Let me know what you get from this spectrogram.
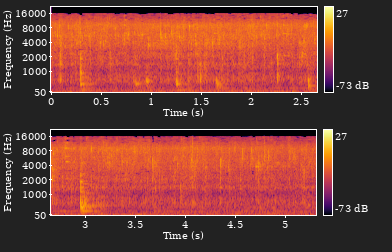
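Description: Diced green capsicum sizzling in oil in a kadai on a low flame, with a spatula scraping and tapping against the pan now and then; one sharper knock about three seconds in.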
